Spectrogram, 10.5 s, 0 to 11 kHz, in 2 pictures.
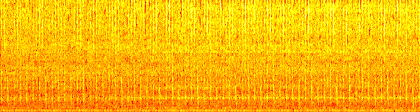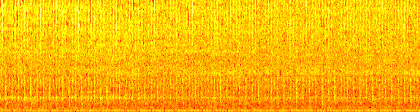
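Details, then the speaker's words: Audi TT 1.8T at idle with a steady rapid knock of about three per second that started randomly. Owner guesses it is timing or head related, unconfirmed; unexplained internal engine knock. "Okay, I'm gonna try and demonstrate the noise I'm hearing now. Randomly started in my TT. Not good at all."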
